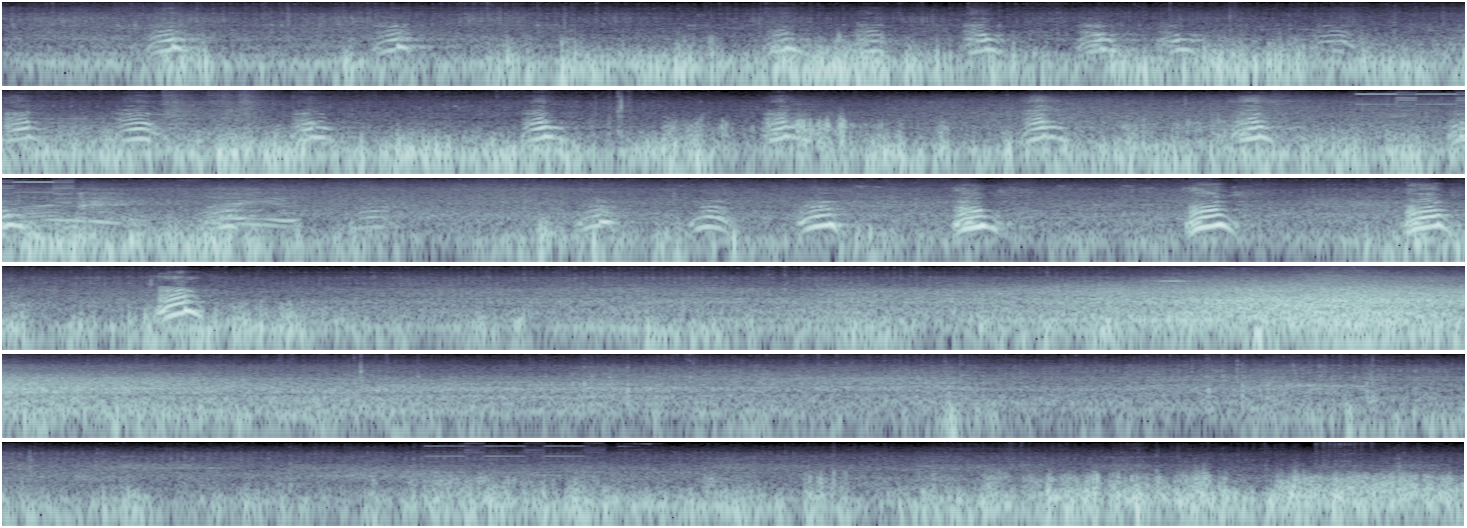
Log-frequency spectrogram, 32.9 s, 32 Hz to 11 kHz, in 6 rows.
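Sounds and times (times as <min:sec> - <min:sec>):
dog barking: 0:00.6 - 0:00.8, 0:01.4 - 0:01.6, 0:02.9 - 0:06.8, 0:07.4 - 0:07.6, 0:08.4 - 0:08.6, 0:09.3 - 0:09.5, 0:10.1 - 0:11.2, 0:13.1 - 0:14.8, 0:15.4 - 0:17.3
car passing by: 0:11.0 - 0:16.2, 0:17.9 - 0:27.7.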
